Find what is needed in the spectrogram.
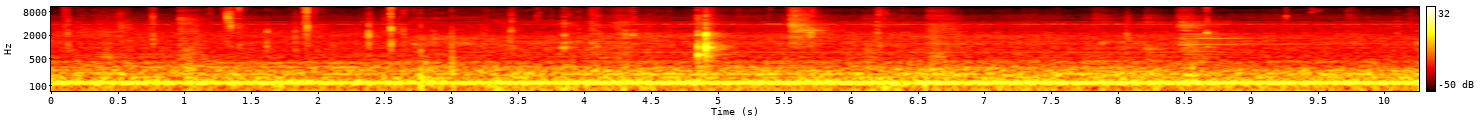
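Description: Close-up chewing, with small clicks and scrapes of a plastic fork on a foam plate and one sharper click about five seconds in, over a steady low hum.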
